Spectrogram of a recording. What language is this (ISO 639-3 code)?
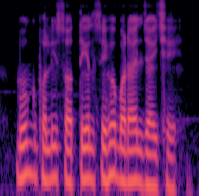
mai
